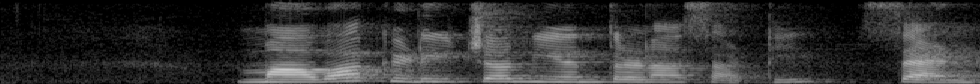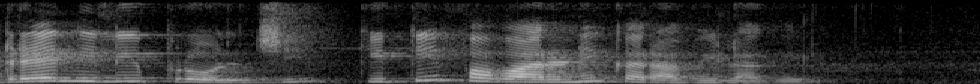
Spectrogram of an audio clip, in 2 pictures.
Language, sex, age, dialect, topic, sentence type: Marathi, female, 36-40, Standard Marathi, agriculture, question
